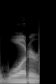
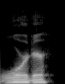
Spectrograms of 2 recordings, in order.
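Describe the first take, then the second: First: It is said with a clear t sound. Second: It is said with a d-like sound, 'warder'.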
